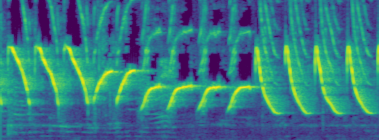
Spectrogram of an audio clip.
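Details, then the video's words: Canary singing in a training recording for young birds: a series of loud swooping whistles, first falling, then rising, then steeply descending, repeated about three per second. "KENARI GACOR TEMBAKAN ISTIMEWA LANSUNG RESPON MASTERAN TERBAIK UNTUK KENARI PAUD| BAHAN|DEWASA"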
